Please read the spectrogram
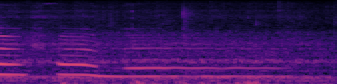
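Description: A voice holding a long, steady hummed or sung note; it breaks off briefly just after the start, comes back and slides down to a lower note, which is held until it stops about three quarters of the way through.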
